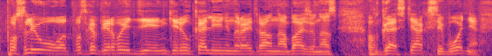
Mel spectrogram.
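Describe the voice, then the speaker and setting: A man's voice: a little high, fairly even intonation, brisk, pushed and bright. A man hosting a morning radio show, chatting casually and teasing his guests with jokes. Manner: playful, teasing, jokey. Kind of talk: casual joking radio banter. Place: radio studio. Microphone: studio microphone.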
